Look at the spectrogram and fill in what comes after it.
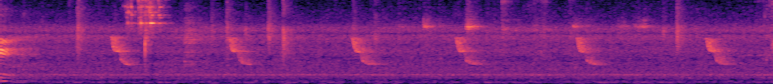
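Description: A bird calling: a short, high call that sweeps downward, repeated about once a second, over a faint steady hum.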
